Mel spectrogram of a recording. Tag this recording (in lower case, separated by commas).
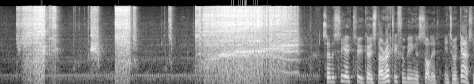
inside a small room, speech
